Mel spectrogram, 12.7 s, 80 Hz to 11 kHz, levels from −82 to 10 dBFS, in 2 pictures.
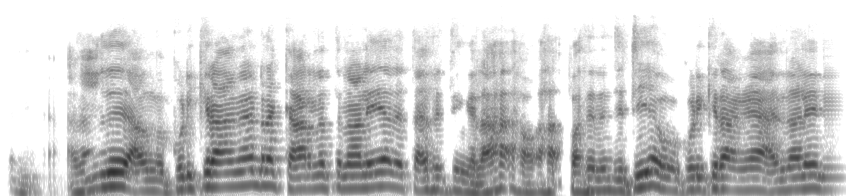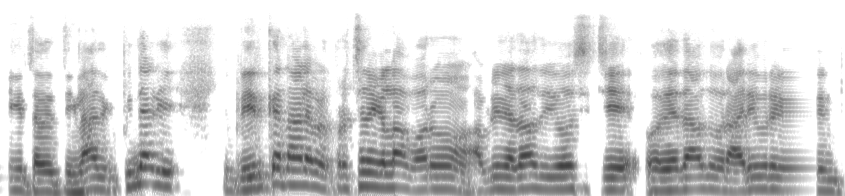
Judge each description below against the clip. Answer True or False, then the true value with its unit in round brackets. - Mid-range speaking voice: True (160 Hz)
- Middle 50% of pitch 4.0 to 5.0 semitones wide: False (3.2 semitones)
